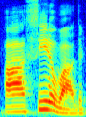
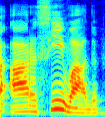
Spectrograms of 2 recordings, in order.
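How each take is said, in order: First: आशीर्वाद drawn out very slowly; correct word slowly. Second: आरसीवाद said slowly, र before स; wrong reading shown. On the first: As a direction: stretch आशीर्वाद syllable by syllable. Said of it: "तो ये हो जाएगा". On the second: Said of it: "तो ये हो जाएगा आरसीवाद". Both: Shown as a demonstration.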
